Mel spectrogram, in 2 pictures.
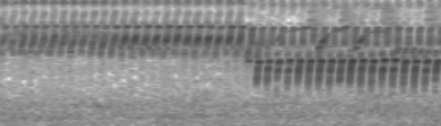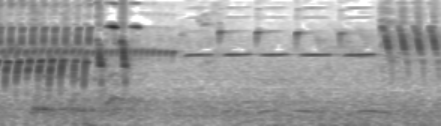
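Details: Canary song for training young canaries: rapid mechanical trills at high pitch, then a lower buzzing roll, a brief sharp note, and short clipped whistles with pauses.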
